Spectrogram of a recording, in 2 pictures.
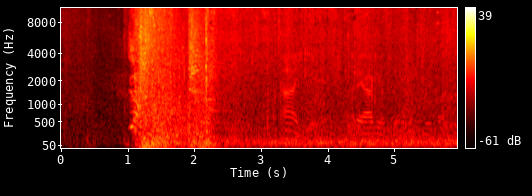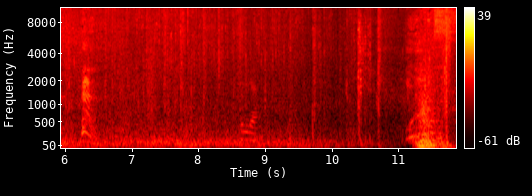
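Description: Flames roar and crackle steadily.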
